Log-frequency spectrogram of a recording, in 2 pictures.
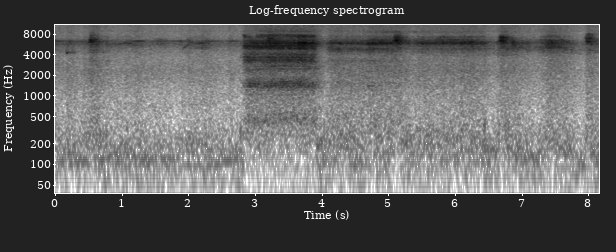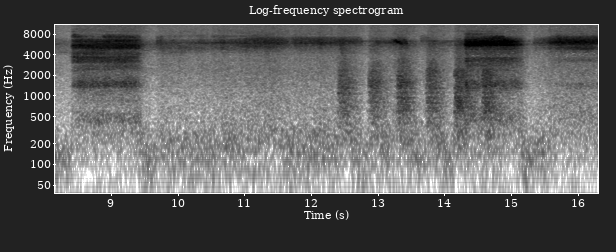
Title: Roncando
